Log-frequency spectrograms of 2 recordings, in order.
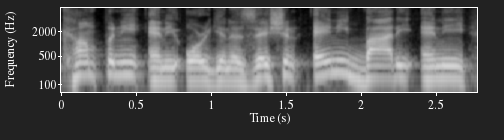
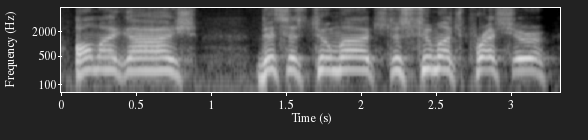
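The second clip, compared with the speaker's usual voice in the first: much higher, mocking a complainer; mock overwhelmed whiner; 10 semitones higher than usual. Speaker mocking people who give up, high whiny mock voice. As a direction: whine it like someone buckling under pressure. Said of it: "are you the one that says".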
